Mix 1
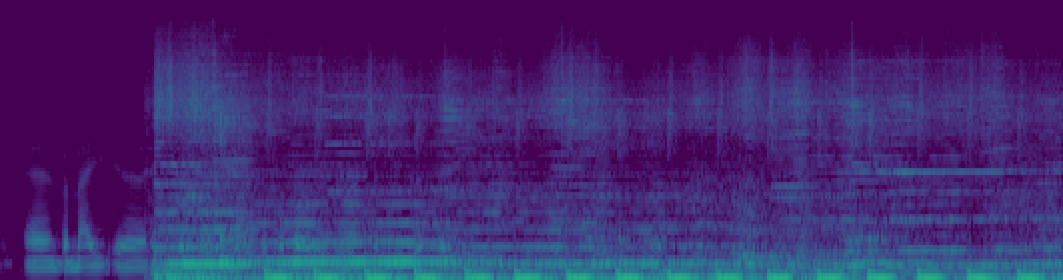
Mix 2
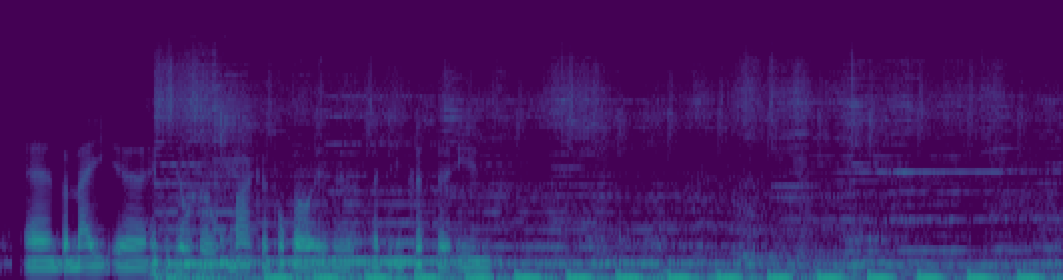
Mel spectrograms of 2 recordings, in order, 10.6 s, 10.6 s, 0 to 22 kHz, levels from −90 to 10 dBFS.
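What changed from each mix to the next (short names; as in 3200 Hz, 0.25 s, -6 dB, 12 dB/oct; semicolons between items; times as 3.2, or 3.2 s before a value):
speech +8.5 dB; background -8.0 dB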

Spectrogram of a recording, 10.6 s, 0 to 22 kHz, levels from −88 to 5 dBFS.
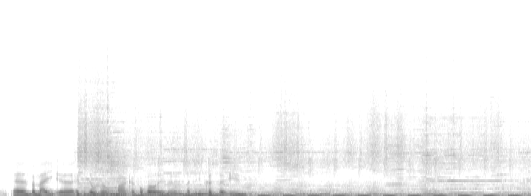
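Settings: speech: send +11.0 dB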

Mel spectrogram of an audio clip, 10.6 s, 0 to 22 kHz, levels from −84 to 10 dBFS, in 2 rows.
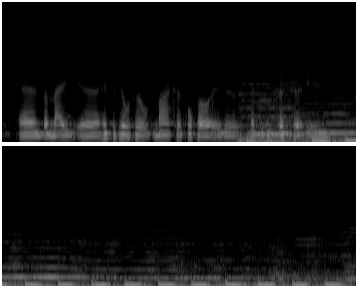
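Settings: background: entry +2.00 s; master: add Butterworth band-stop 5000 Hz, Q 0.52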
